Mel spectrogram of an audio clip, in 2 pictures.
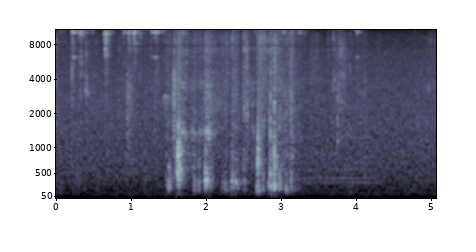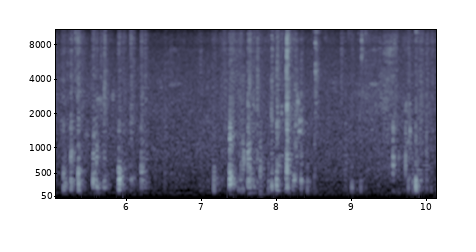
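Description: Deer fawns' hooves tapping and thudding on a carpeted floor and a blanket as they jump and buck, in four short bursts of quick taps with pauses between.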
